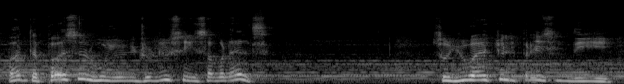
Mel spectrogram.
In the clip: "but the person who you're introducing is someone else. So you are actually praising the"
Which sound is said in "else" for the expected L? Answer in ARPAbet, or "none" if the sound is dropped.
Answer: L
